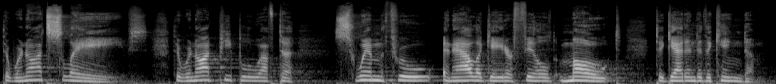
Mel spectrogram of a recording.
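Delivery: loud, forceful sermon delivery; fervent preaching. Acted. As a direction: preach it to the whole church.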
